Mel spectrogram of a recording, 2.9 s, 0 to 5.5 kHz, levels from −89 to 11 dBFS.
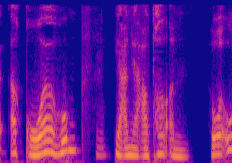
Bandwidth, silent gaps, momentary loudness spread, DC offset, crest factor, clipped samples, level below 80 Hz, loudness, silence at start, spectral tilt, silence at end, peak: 5.2 kHz; 2.49-2.60 s; 12 LU; under 0.1%; 16 dB; under 0.1%; -52 dBFS; -22 LUFS; 0 s; -10 dB/octave; 0 s; -4 dBFS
